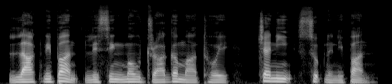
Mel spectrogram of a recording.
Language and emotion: Manipuri, neutral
